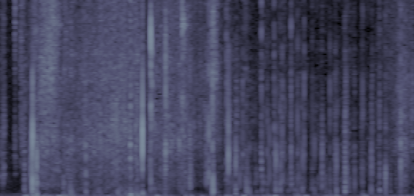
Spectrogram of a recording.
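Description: Fingertips tap a red padded leather boxing glove held close to the mic, making a quick, uneven run of soft, dull taps. Each tap has a muffled low thump and a dry, crackly leather texture with a faint bright edge, and dies away almost at once.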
